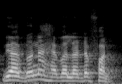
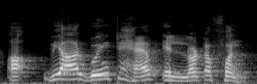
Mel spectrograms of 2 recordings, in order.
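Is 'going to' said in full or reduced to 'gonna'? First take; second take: reduced; full. First: 'Going to' is reduced and run together as 'gonna'. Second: 'Going to' is said in full, two words.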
